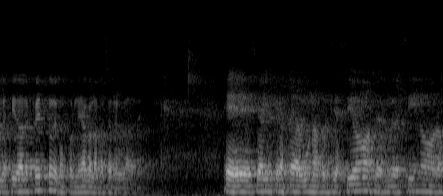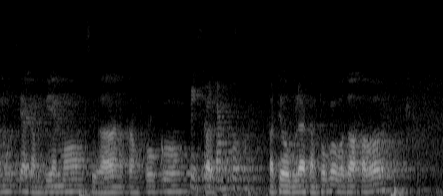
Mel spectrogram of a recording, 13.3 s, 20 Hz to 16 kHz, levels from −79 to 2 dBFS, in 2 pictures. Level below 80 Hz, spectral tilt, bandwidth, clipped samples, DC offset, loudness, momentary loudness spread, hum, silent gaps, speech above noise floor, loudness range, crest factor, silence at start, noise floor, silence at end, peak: -60 dBFS; -8 dB/octave; 9.6 kHz; under 0.1%; under 0.1%; -37 LUFS; 12 LU; none; none; 24 dB; 4 LU; 16 dB; 0 s; -60 dBFS; 0 s; -20 dBFS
